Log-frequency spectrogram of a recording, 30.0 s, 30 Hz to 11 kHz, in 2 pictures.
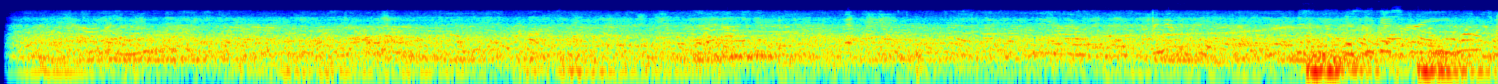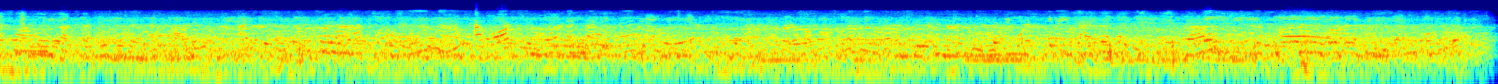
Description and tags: audience- war memorial theater SF 2017
Recording of a audience before a performance. 2017- recorded by phone.
atmophere, audience, field, recording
